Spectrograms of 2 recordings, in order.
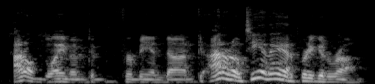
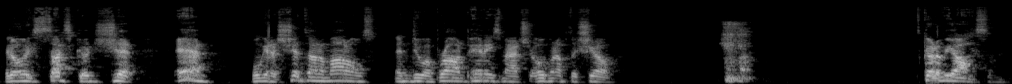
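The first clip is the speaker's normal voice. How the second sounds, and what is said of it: Imitates another person's voice. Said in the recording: “That's a terrible Vince McMahon impression”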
